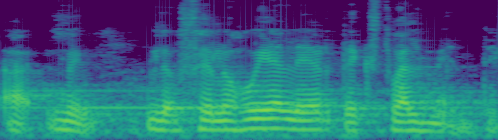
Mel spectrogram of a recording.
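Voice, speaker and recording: Over noticeable background noise, a woman speaks at a fairly slow pace. Audible room echo surrounds her voice. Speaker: family therapist and professor. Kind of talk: tribute speech. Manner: soft-spoken.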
